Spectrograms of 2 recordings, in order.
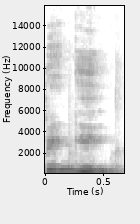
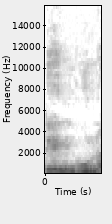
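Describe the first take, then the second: First: The word ends with an 'ee' vowel. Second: The word ends with an 'oo' vowel. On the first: The speaker calls it right. "উচ্চারণটাই ডেঙ্গি" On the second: The speaker calls it wrong. "ডেঙ্গু না"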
